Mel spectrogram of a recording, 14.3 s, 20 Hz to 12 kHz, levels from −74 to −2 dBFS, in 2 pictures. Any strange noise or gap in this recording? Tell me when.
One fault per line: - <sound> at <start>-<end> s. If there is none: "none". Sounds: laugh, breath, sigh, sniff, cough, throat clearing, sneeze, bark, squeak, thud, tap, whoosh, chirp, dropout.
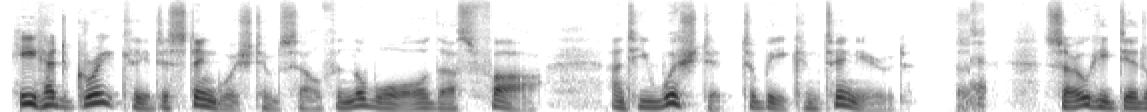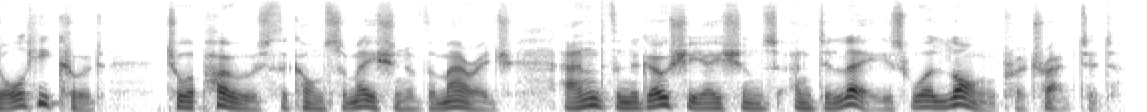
- laugh at 6.0-6.2 s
